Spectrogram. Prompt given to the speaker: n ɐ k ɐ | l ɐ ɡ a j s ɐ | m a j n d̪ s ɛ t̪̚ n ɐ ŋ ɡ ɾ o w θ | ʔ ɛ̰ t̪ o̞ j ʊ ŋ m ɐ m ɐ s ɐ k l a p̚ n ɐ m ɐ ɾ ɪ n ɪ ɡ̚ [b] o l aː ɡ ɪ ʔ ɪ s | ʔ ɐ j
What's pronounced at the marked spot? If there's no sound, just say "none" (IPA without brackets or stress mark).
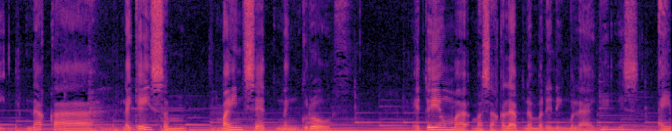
m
